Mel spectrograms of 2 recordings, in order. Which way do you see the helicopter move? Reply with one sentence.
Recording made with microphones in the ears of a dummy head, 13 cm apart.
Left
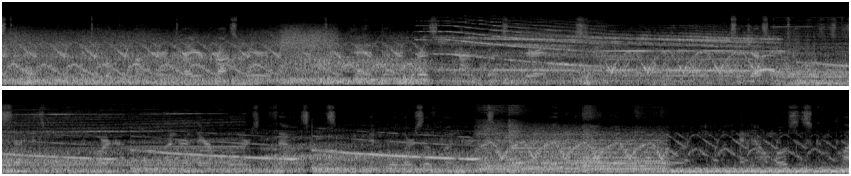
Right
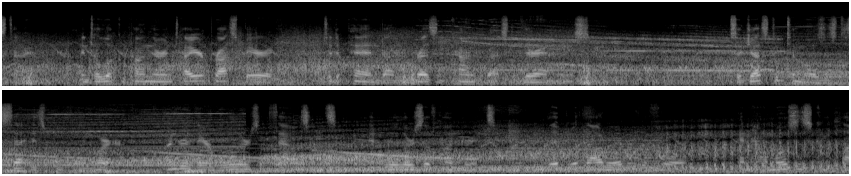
In this clip you hear the helicopter move to the right.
